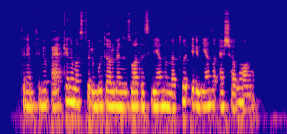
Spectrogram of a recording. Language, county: Lithuanian, Klaipėda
